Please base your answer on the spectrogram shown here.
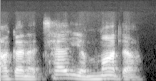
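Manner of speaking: soft half-whisper under the breath. Retelling a school friend's threat in class: imitating a half-whisper. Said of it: "telling me and whispering".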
